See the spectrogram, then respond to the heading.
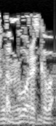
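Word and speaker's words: Horáková: А суд над Миланой Гораковой по обвинению в... – Горокова, она Горокова.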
